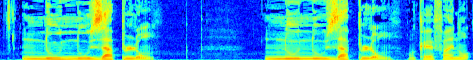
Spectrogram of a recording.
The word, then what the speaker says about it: appelons: So we've got only one L, like here in the infinitive form. So that's the reason why I've been pronouncing appelons.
